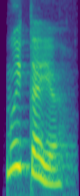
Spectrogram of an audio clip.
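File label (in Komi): "мый тайӧ", Komi, female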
